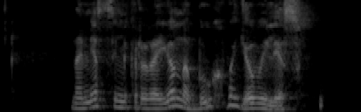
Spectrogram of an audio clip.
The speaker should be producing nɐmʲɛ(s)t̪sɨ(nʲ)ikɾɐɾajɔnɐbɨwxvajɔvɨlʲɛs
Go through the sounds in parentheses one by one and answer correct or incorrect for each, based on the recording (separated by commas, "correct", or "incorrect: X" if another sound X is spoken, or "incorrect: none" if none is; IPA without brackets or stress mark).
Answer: correct, incorrect: mʲ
